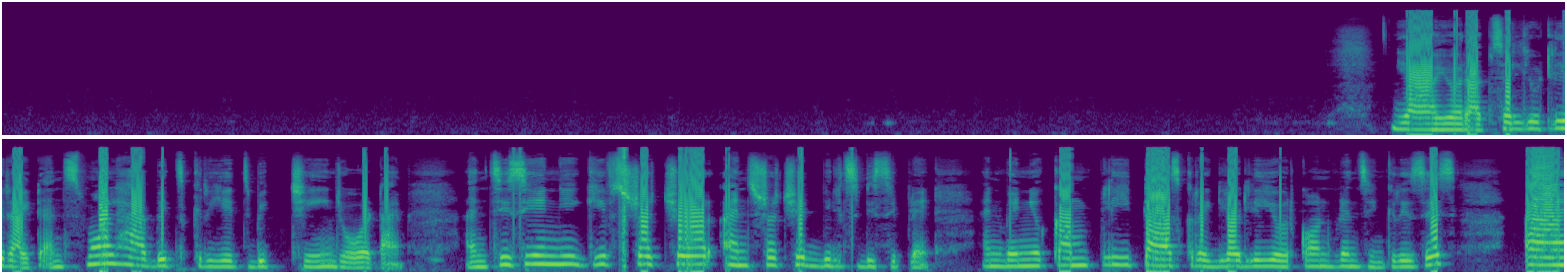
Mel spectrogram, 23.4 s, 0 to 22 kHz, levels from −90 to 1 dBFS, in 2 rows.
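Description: A speech recording marred by integer overflow throughout: the signal was driven roughly 9 dB past the integer limit, and instead of being capped, each peak wrapped to the opposite extreme. Only a small fraction of samples, well under one percent, cross the limit, but each one cracks violently on the loudest syllables. On a waveform these show as vertical jumps from one extreme straight to the opposite one; a spectrogram shows thin full-band vertical streaks.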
